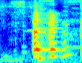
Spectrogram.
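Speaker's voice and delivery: high, loud delighted cry with a laugh; excited. Real, not acted. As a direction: burst out happy at the roll. Rolls seven after reroll.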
